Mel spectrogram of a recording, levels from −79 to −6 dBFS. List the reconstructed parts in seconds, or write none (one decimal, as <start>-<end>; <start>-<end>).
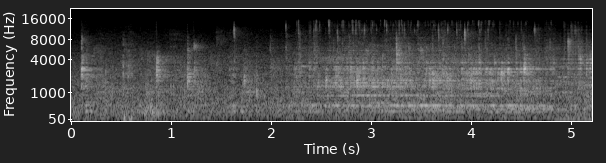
0.0-1.0; 4.1-5.2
